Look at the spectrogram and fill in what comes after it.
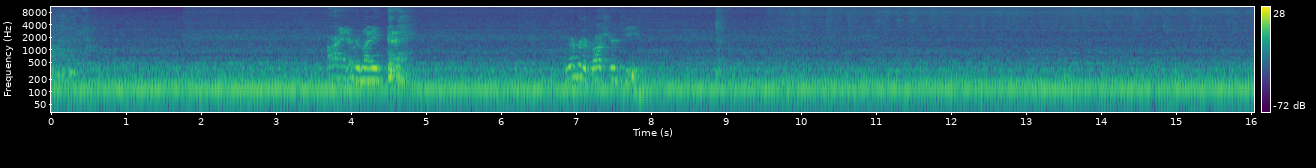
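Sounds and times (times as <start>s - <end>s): low machine hum: 0.0s - 16.0s.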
